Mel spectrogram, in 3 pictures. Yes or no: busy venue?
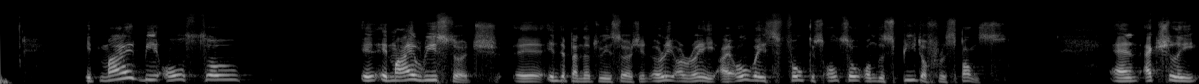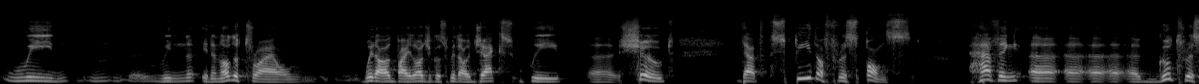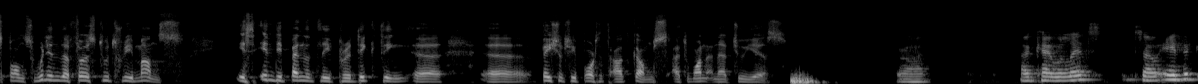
no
